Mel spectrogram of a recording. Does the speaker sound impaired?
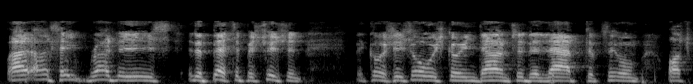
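Yes: clinically deaf; clinically deaf since school age.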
